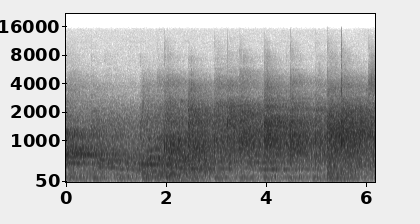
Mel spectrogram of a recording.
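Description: A volleyball struck several times during a rally, each hit a sharp slap, over the echoing noise of a large sports hall.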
